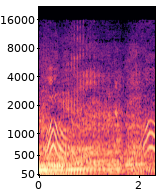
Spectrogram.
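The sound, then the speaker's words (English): Cars drag racing down Putnam Avenue, a city street, make a loud, continuous engine roar with strong harmonic tones that swell and dip, while people talk over it. “They are drag racing down Putnam Avenue.”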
